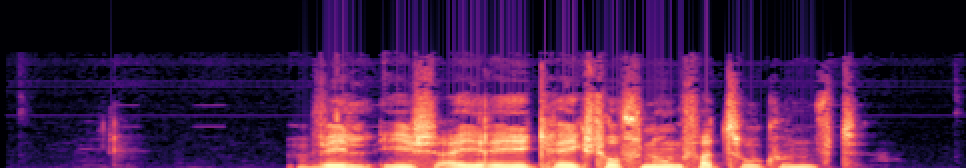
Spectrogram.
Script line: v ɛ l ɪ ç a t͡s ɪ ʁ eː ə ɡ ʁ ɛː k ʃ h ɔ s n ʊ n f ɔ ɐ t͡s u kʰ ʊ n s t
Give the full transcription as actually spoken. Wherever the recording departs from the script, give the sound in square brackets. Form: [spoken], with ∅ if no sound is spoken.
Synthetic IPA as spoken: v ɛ l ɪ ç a [∅] ɪ ʁ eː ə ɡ ʁ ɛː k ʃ h ɔ [f] n ʊ [ŋ] f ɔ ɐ t͡s [uː] kʰ ʊ n [f] t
